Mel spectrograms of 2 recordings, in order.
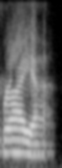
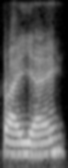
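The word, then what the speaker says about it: Feyre: I think it's or Freya. not like Friday? not like Kanye. No, Frye.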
